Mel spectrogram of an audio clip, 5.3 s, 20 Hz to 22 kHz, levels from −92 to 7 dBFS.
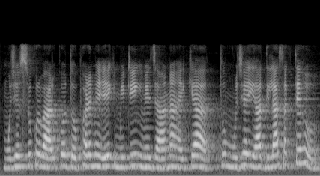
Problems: background sounds at intervals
